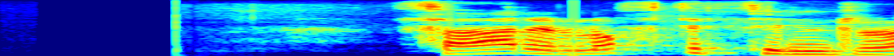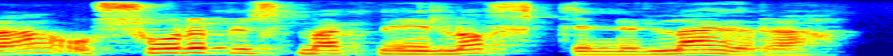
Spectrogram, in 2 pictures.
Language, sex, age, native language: Icelandic, female, 30-39, Icelandic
